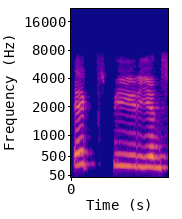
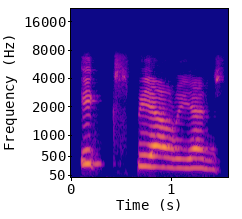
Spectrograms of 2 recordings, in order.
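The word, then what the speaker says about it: experience: எக்ஸ்பீரியன்ஸ் ஹி ஹாஸ் எக்ஸ்பீரியன்ஸ் அநேகமானவர்கள் இதை எக்ஸ்பீரியன்ஸ் என்று சொல்லுவார்கள் அது அப்படியே பழக்கத்துக்கு வந்துவிட்டது ஆனால் சரியான உச்சரிப்பு ஆக்ஸ்போர்ட் டிக்ஷனரி கேம்பிரிட்ஜ் டிக்ஷனரி போன்ற அகராதிகளிலே இக்ஸ்பியரியன்ஸ் என்று அழகாக காட்டப்பட்டிருக்கிறது அது தொடர்பாக நான் உங்களுக்கு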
